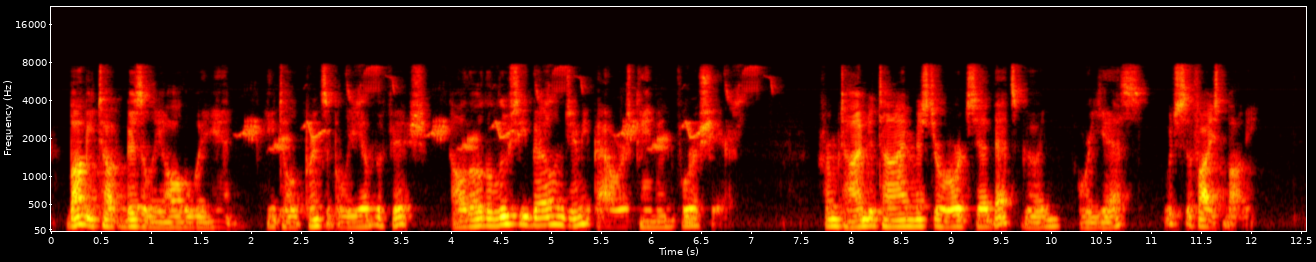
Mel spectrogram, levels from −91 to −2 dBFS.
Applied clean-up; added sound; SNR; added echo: none; Bird; 13 dB; none.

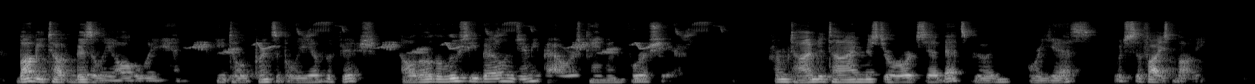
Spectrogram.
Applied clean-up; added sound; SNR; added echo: classical method Wiener filter.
